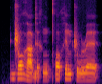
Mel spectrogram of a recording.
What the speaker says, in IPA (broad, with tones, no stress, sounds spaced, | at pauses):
ɖ͡ʐ ɔ˦ ɣ a˨ ɡ ɛ˨ x ŋ ʊ˨ kʰ ɔ˦ x e˦ m ʈ͡ʂ u˨ ɹ ɛ˦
